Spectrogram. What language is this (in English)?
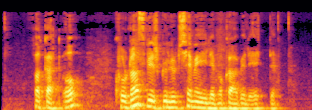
Turkish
